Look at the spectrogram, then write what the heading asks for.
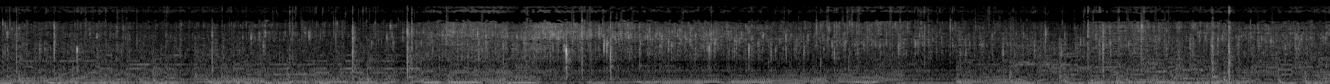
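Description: Breaded green tomato slices frying in hot coconut oil in a skillet: a steady crackling sizzle that swells for a few seconds in the middle, with a few sharp clicks.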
